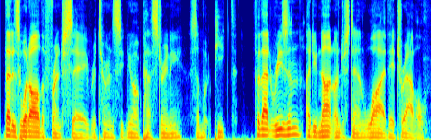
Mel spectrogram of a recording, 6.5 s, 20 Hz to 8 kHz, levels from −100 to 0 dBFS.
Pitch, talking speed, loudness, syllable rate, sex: 95 Hz, 205 wpm, -22 LUFS, 5.8 syllables/s, male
